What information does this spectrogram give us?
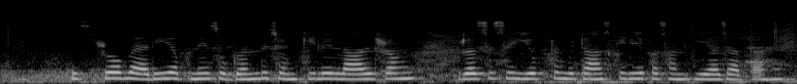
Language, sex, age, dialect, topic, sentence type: Hindi, female, 25-30, Marwari Dhudhari, agriculture, statement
